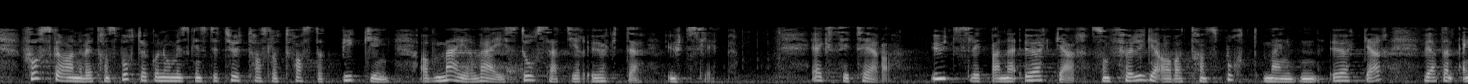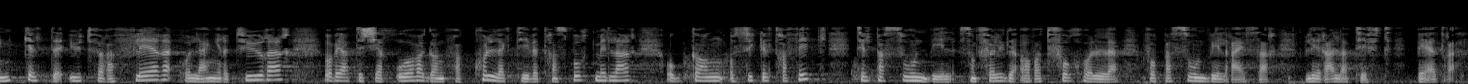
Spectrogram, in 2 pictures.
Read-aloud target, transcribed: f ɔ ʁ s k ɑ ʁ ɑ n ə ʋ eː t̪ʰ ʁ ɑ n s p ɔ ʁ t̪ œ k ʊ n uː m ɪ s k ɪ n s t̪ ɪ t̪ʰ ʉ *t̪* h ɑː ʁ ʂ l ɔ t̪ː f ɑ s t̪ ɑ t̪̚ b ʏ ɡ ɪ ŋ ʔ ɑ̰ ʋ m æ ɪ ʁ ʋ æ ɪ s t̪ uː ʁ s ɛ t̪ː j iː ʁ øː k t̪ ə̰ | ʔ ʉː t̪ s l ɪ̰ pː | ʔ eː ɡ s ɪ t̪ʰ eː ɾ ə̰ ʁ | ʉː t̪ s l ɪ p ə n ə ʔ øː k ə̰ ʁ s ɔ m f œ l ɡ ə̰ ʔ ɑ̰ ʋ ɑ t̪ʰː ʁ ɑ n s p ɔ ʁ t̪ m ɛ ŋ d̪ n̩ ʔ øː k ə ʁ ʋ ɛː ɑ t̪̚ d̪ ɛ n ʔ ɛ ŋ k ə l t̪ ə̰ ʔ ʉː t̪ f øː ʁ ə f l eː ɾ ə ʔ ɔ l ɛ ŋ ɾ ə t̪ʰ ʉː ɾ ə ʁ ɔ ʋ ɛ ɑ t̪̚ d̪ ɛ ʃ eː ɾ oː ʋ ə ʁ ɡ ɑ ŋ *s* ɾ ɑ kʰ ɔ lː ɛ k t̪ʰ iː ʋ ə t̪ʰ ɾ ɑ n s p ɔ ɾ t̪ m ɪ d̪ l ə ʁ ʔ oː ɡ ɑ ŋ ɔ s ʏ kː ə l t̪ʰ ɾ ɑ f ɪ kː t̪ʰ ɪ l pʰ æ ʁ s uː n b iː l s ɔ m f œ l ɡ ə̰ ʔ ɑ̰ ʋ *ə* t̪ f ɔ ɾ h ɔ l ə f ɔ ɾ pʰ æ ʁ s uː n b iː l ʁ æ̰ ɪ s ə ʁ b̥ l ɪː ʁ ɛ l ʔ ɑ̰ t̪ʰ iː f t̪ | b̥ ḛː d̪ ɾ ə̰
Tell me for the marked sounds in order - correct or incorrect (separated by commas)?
correct, incorrect, incorrect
